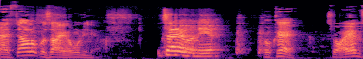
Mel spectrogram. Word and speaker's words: Iounia: It's Iounia.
